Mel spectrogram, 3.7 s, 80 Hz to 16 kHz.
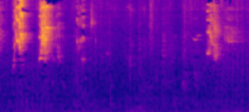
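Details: Lovebirds kept in an aviary, 7 April 2024: two loud, grating high squawks in quick succession open the recording, a few faint chirps follow, then another rasping burst near the end.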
